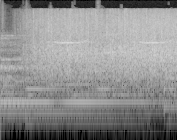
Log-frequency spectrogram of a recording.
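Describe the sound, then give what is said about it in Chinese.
Applause at a film awards ceremony as a best supporting actor winner is announced, a thick, continuous roar of clapping at a steady loud level with a sustained tone running beneath it. “铺天盖地的掌声响起，与此同时观看直播的粉丝们也欢呼出声。”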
